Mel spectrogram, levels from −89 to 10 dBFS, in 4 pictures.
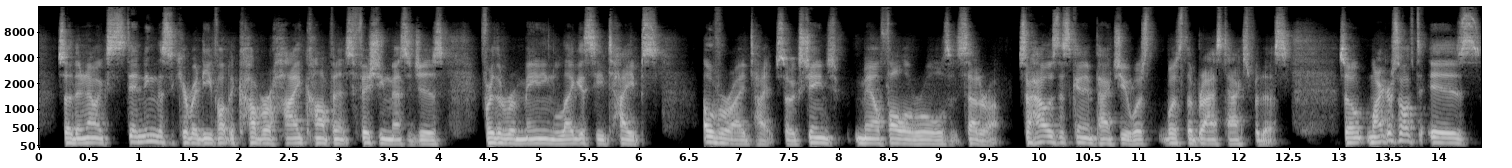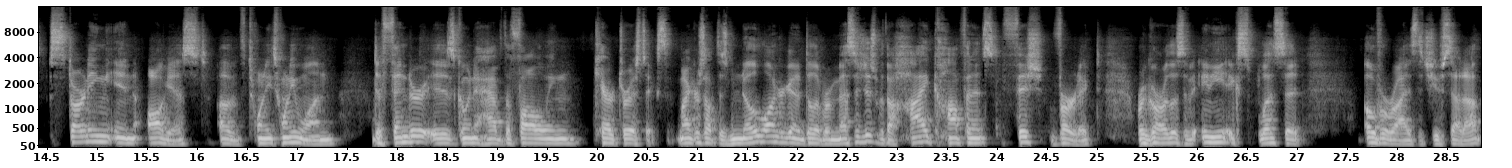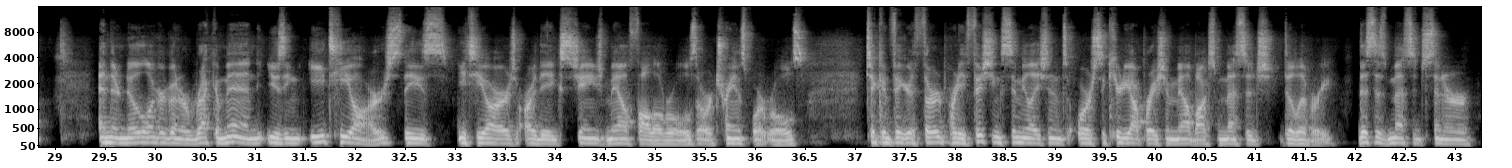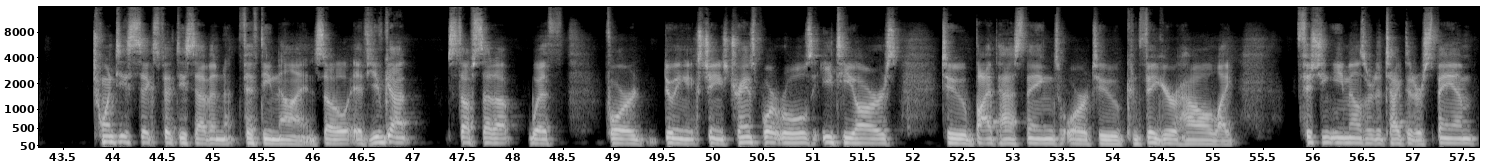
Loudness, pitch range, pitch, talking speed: -15 LUFS, 105-130 Hz, 115 Hz, 150 wpm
